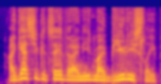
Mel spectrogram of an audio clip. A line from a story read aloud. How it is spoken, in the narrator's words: Julian laughed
